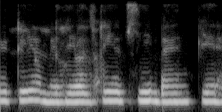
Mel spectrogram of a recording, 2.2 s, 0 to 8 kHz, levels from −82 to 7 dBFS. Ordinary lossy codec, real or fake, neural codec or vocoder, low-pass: Opus, 32 kbps; fake; codec, 24 kHz, 3 kbps, HILCodec; 7.2 kHz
